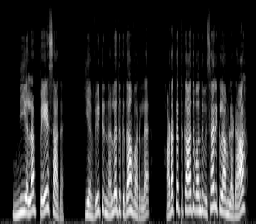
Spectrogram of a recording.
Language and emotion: Tamil, angry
